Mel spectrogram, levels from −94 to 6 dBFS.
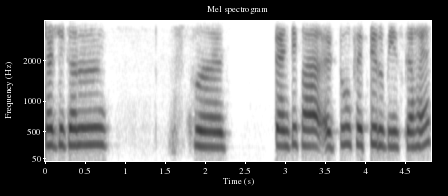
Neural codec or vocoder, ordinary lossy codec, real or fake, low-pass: codec, 16 kHz, 2 kbps, FunCodec, trained on Chinese and English, 25 frames a second; Opus, 24 kbps; fake; 3.6 kHz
